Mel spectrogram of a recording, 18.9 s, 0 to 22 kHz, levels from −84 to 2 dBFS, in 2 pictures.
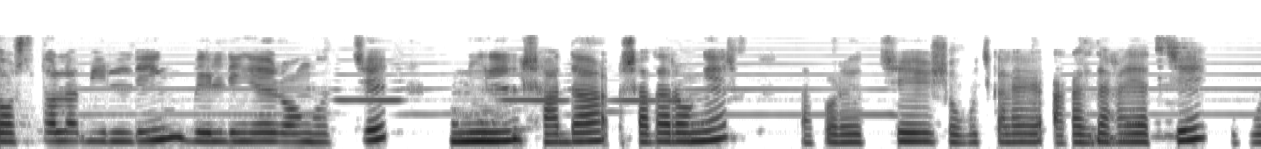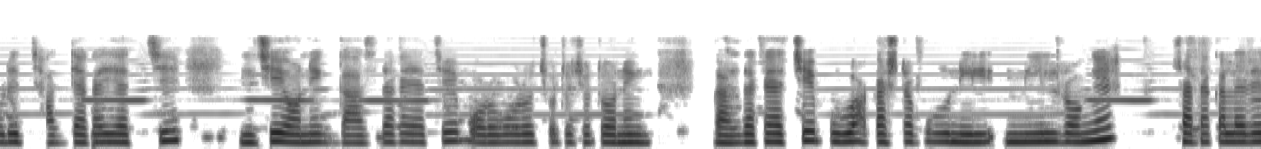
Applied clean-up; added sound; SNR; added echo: none; Wind instrument, woodwind instrument; 20 dB; none.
